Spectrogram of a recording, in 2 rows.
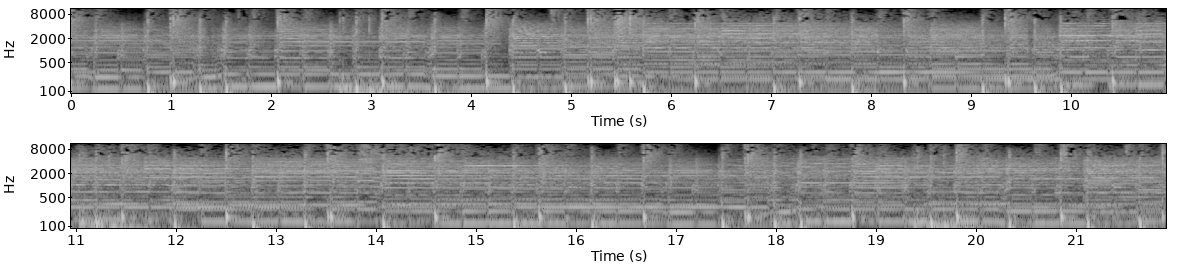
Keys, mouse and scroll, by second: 3.8-4.3 shift+middle drag, 4.3 scroll down 1, 4.4-5.6 middle drag, 5.6-6.0 scroll up 1, 6.0 drag, 6.6 click, 7.0-7.8 shift+middle drag, 7.8 shift+a, 8.5 s, 9.2-9.6 scroll down 1, 9.6 KP_1, 10.0-10.3 scroll up 1, 10.3 ctrl+z, 10.5 ctrl+z, 11.1 shift+s, 12.0 shift+a, 12.6 scroll down 3, 12.7-13.2 middle drag, 13.2-13.5 scroll up 1, 13.5 s, 14.1 g, 14.8 s, 15.2 scroll down 2, 15.4-16.6 shift+middle drag, 16.6 ctrl+alt+KP_0, 17.1-17.9 scroll up 2, 17.9 click, 18.6-20.0 middle drag, 20.0 alt+a, 20.4 click, 21.0 click.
